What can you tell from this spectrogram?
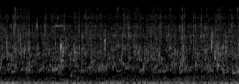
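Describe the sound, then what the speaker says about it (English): A garden water feature trickles steadily, a soft continuous splashing and dribbling heard fairly close with no voices. "Water features."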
